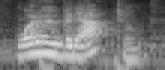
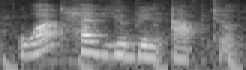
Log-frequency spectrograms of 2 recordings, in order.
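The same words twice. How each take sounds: First: The words run together with reductions. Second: Each word is said fully and separately. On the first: "this is the connected speech full of reductions" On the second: "if you read the sentence"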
